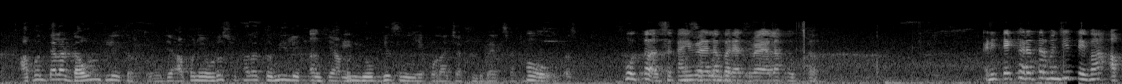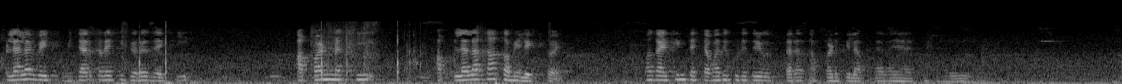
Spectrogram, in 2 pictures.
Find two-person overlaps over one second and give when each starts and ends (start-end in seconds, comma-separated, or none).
6.9-8.2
